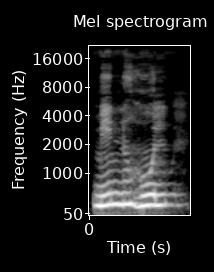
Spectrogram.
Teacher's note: نون ساکن کے بعد ہا کا حرف آ گیا، یہاں پر اظہار کا قاعدہ اپلائی کیجئے اور آواز کو نون کی بڑی کلیئر پڑھیے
